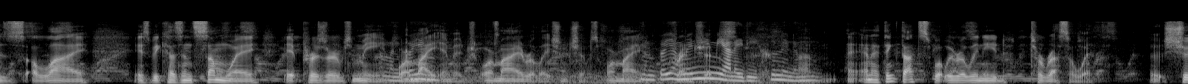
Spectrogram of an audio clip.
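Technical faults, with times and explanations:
Throughout, echo with no canceller: every phrase is trailed about half a second later by a quieter copy, roughly 18 dB below the direct speech, sounding thinner than the original. The far end is playing the call over a loudspeaker, its microphone captures that playback, and no echo cancellation removes it, so the signal returns after the network round trip. The band-limited call path, with nothing above 8 kHz, carries both the speech and its echo.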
